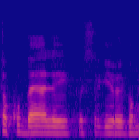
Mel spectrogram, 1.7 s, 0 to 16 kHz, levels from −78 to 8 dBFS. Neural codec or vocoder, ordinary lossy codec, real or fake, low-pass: codec, 44.1 kHz, 3.4 kbps, Pupu-Codec; AAC, 96 kbps; fake; 14.4 kHz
